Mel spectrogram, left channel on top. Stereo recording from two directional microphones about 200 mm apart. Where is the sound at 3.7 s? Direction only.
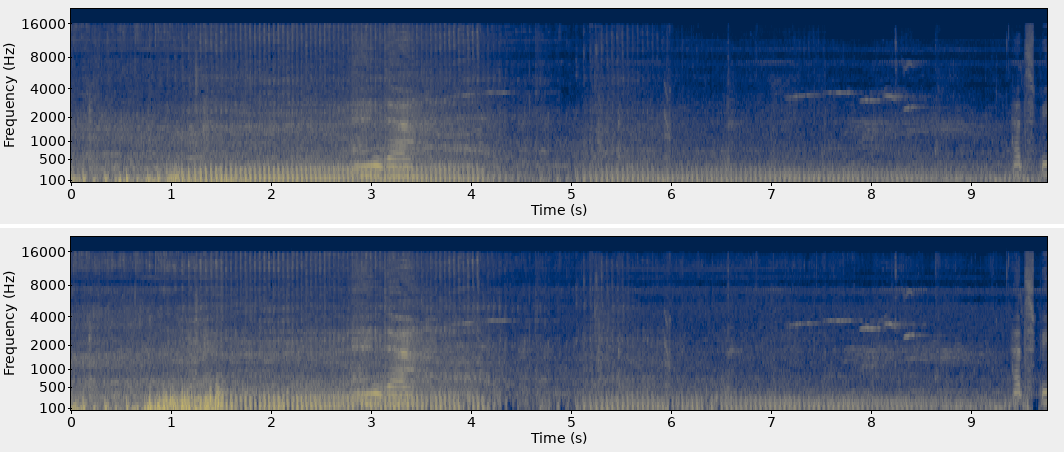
60° left (ahead or behind).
